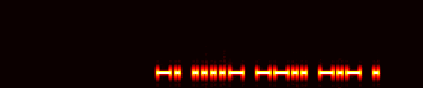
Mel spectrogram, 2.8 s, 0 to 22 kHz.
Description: Morse code, heard as a keyed tone, about 39 wpm, 700 Hz. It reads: N4ZKE
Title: USA Call Signs - 5 Characters - 4x Character Spacing - 40wpm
